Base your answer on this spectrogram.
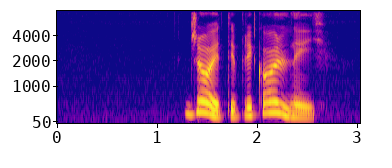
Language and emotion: Russian, positive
